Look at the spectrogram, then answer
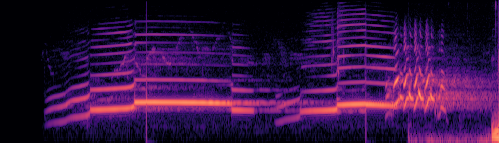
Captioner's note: early morning bird calls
